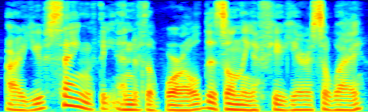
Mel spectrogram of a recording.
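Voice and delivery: ordinary delivery, nothing marked

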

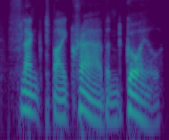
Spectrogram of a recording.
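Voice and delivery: plain reading voice

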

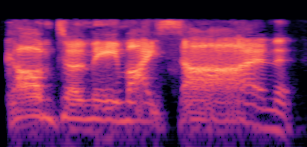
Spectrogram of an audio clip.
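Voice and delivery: put-on booming villain voice; the Master. Shown as a demonstration. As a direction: stretch the name and call out like a hammed-up cult master. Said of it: "I'm gonna do the Master's accent".

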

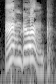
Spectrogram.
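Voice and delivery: high, loud tipsy shout; hammed-up drunken whoop; drunk celebrity. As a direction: blurt it out like a giddy drunk. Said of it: "Speaking of drunk, though".

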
